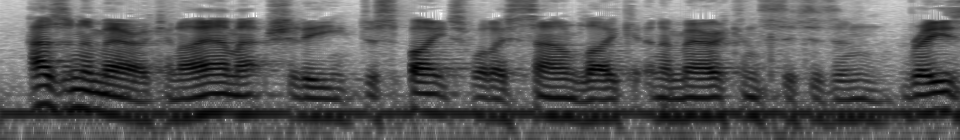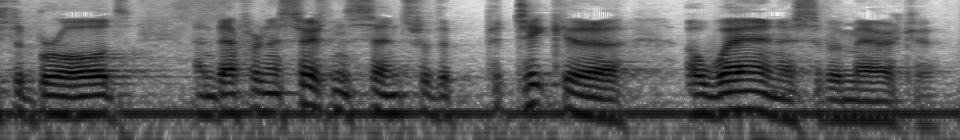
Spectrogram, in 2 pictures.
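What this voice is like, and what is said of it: British accent. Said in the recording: “you hear me speak to you with a British accent”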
